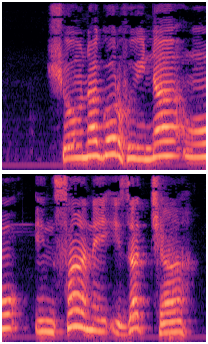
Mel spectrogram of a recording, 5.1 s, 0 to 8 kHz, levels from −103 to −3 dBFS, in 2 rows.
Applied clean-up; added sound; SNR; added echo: none; none; none; none.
